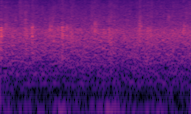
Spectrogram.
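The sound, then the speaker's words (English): A large Proms audience, joined by members of the BBC National Orchestra of Wales, applauds steadily after a performance by pianist Marc-André Hamelin, a dense wash of many hands clapping at an even level throughout, with no voices rising above it. “And the members of the BBC National Orchestra of Wales adding their applause too.”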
